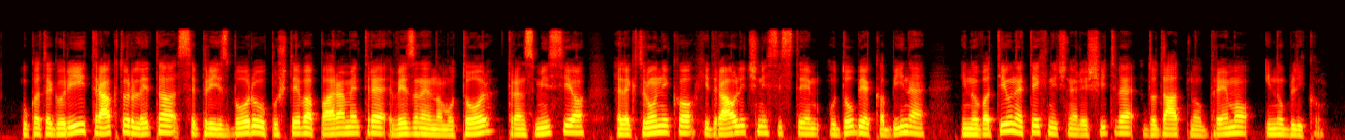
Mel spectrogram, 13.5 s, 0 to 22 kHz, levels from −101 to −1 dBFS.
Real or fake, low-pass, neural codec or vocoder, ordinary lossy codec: fake; 9.9 kHz; vocoder, 24 kHz, 100 mel bands, Vocos; none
